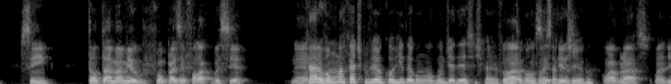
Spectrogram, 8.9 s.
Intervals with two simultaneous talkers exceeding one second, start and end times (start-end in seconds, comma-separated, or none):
6.7-7.9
